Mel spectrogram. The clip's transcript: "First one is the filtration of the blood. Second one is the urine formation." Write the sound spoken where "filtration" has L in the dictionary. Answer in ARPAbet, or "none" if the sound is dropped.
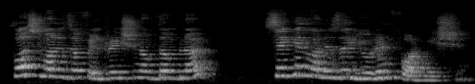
L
